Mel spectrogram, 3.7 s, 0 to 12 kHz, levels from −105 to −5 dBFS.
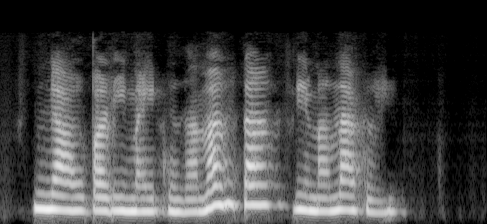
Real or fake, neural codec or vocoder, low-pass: fake; codec, 16 kHz, 1 kbps, FreqCodec, larger model; 7.2 kHz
